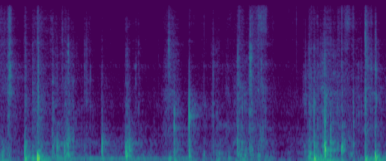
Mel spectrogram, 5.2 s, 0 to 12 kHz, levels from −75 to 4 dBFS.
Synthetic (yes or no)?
yes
